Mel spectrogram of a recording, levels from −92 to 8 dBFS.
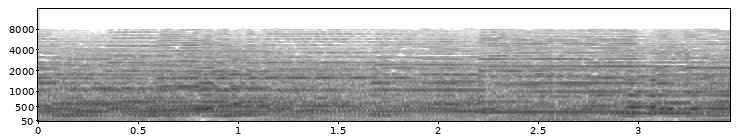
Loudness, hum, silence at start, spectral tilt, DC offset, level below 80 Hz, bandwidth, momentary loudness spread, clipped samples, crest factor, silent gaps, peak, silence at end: -25 LUFS; none; 0 s; -4.5 dB/octave; under 0.1%; -46 dBFS; 8.4 kHz; 4 LU; under 0.1%; 14 dB; none; -10 dBFS; 0 s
